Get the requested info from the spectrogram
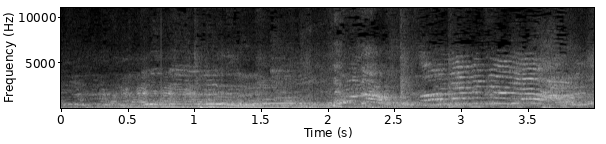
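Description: Overlapping voices of several people talking and calling out in a room, with music playing in the background.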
